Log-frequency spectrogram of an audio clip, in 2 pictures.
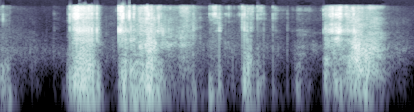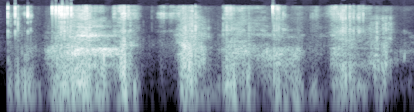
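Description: Fabric hammock tarp rustling and crinkling in irregular bursts as it is pulled and draped over a ridgeline.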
